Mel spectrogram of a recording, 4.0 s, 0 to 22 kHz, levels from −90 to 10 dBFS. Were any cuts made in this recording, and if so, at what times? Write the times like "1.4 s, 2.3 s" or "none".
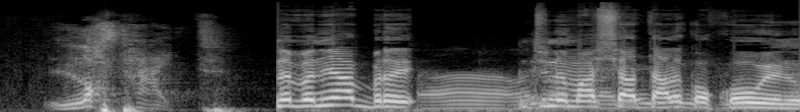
1.4 s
